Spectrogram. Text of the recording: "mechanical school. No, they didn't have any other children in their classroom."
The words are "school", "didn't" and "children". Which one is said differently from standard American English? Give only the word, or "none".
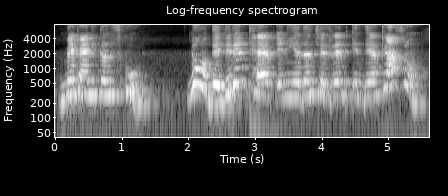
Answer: none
